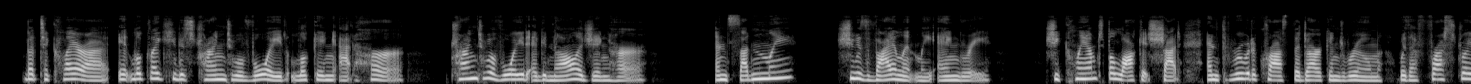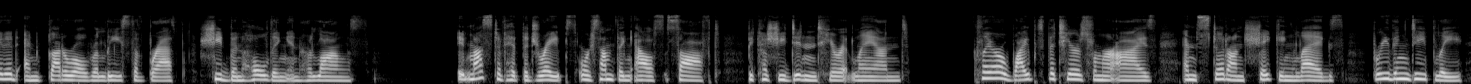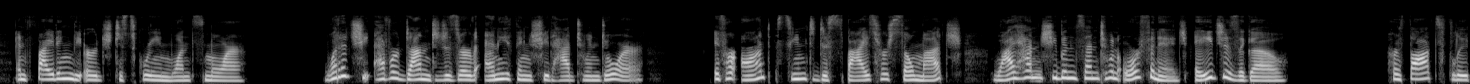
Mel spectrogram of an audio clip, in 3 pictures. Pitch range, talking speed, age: 190-235 Hz, 165 wpm, 20-39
